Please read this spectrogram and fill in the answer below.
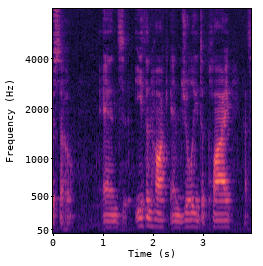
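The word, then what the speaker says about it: Julie Delpy: And Ethan Hawke and Julie Duply, that's how you pronounce her name, seeing them, you know, see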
